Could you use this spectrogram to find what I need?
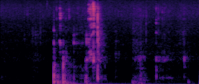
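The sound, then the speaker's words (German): A person chewing and eating food, with soft crunchy bites and wet mouth sounds that start abruptly after a short silence and continue quietly on their own. “ich, esse, ich esse heute Essen.”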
